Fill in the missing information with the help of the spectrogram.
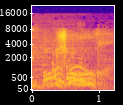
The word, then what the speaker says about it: bonjour: É, bonjour! – É assim que pronuncia.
